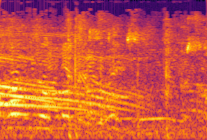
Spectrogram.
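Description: A basketball bouncing a few times on an outdoor court, heard from a distance, under players' shouting voices. One long call falls slightly in pitch over the first second.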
